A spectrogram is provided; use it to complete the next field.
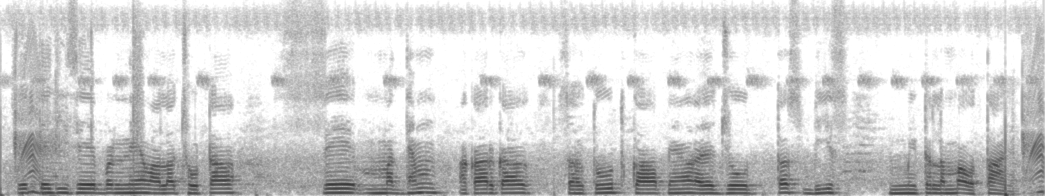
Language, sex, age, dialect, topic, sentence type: Hindi, male, 25-30, Marwari Dhudhari, agriculture, statement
